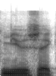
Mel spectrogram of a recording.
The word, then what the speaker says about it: MUSQ: so, so I'm the founder and CEO of MUSQ, which is pronounced music, and we are the first pure play music ETF, giving investors a front row seat to the global music industry.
